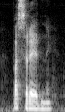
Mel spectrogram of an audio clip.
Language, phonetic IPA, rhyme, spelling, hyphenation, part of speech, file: Belarusian, [pasˈrɛdnɨ], -ɛdnɨ, пасрэдны, пас‧рэд‧ны, adjective, Be-пасрэдны.ogg
- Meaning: mediocre (of low quality, not very good, average, ordinary, etc.)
